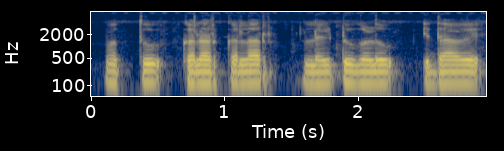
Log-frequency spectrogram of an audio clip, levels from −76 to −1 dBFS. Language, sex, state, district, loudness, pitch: Kannada, male, Karnataka, Bidar, -20 LUFS, 115 Hz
